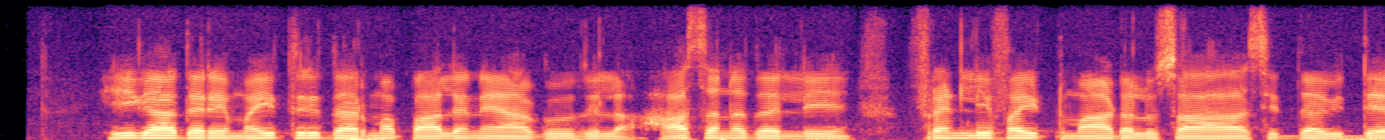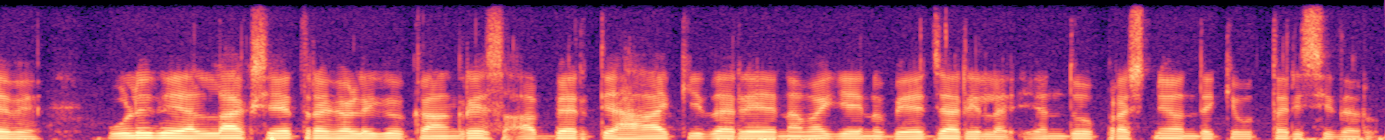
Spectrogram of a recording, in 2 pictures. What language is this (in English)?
Kannada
